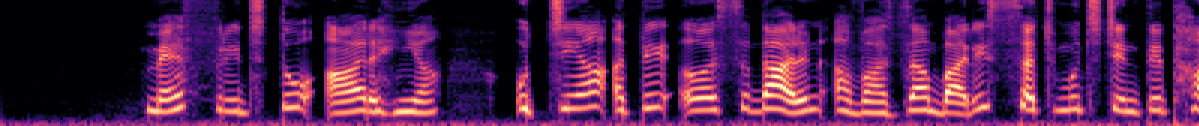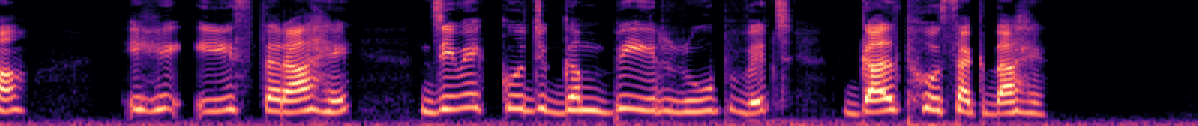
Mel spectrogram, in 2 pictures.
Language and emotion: Punjabi, fearful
